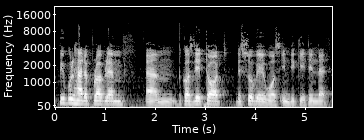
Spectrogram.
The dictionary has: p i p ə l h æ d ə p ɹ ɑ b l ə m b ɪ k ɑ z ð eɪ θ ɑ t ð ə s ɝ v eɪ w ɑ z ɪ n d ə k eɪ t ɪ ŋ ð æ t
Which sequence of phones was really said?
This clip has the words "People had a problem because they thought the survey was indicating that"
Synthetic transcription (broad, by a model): p i p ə l h æ d ə p ɹ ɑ b l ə m b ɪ k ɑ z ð eɪ t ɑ t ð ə s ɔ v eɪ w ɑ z ɪ n d ə k eɪ t ɪ ŋ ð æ t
